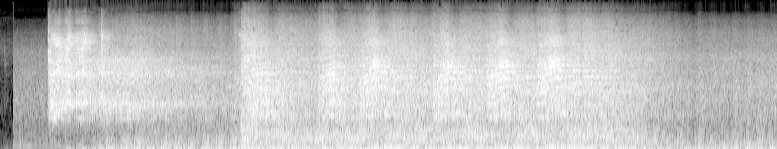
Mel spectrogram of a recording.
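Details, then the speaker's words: Small engine from a four-wheeler, in a golf cart build, after a fuel pump replacement and the idle turned back down, with the choke off: smooth steady idle, even firing, no misses or hunting. "so I just went and turned the idle down and as you can hear now it runs perfect"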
